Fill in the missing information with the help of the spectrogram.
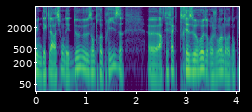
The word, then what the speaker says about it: RTFKT: société française Artefact qui s'écrit RTFKT. Et Artefact, ils font quoi?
